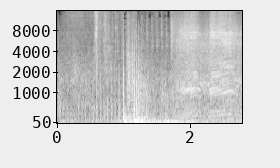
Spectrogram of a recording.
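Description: A motorcycle engine starts up with a low thump.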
